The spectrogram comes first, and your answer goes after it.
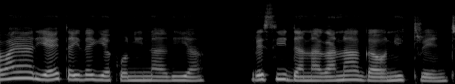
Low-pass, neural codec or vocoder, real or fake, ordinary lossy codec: none; codec, 44.1 kHz, 7.8 kbps, Pupu-Codec; fake; none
